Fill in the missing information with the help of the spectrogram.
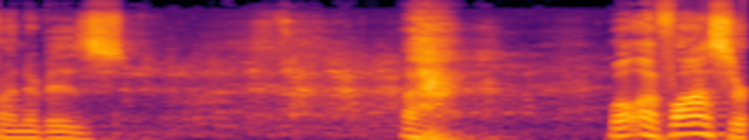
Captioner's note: audience laughing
